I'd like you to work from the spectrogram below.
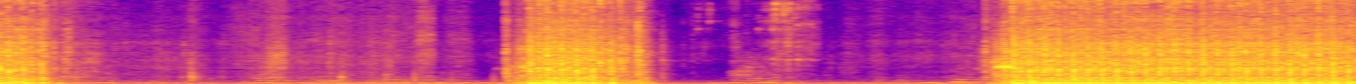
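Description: A sewing machine stitches an Isolina garment from Oro Rosa in bursts: short runs of rapid mechanical whirring broken by pauses, with a long, loud, steady run at the end.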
